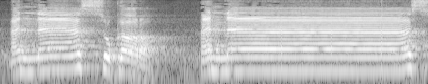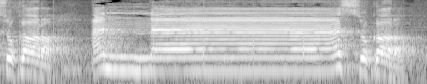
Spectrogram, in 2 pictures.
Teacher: المد ده وان كان شكله من قبيل المد اللازم ولكن يجوز فيه القصر والتوسط والمد عند ابي عمرو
